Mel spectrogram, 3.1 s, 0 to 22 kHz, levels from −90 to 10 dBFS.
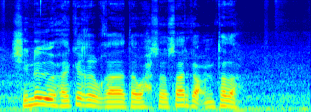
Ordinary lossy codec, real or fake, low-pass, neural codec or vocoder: none; real; none; none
